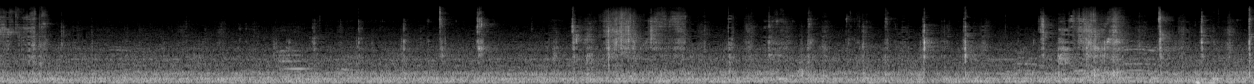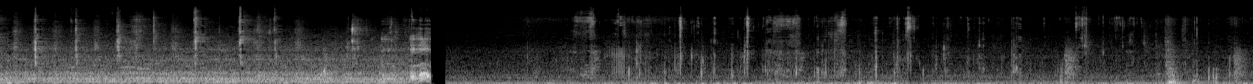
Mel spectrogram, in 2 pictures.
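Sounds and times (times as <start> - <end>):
wet chewing: 3.1 - 16.6, 18.1 - 25.0
lip smacks and mouth clicks: 18.3 - 24.8.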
